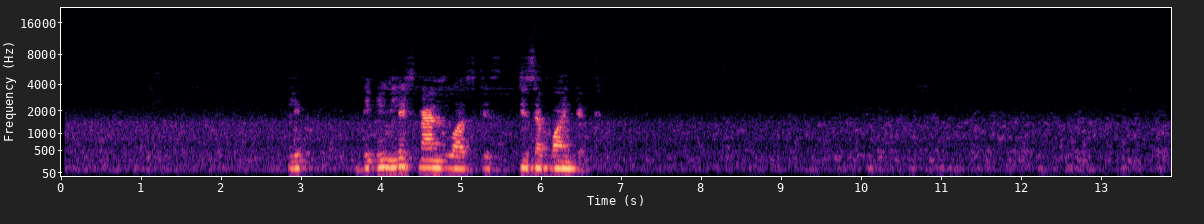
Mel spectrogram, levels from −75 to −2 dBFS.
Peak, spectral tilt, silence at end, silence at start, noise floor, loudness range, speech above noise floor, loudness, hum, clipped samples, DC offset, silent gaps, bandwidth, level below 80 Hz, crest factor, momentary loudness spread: -2 dBFS; -8.5 dB/octave; 3.75 s; 2.85 s; -50 dBFS; 16 LU; 32 dB; -19 LUFS; none; under 0.1%; under 0.1%; none; 7.8 kHz; -54 dBFS; 22 dB; 29 LU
